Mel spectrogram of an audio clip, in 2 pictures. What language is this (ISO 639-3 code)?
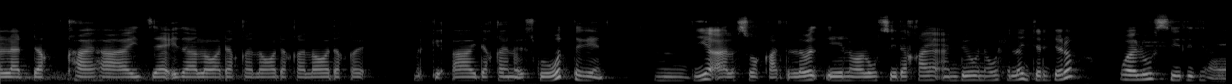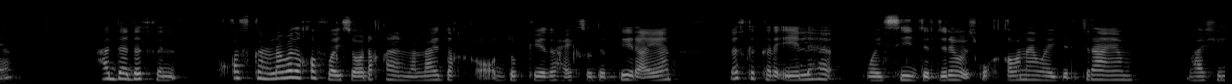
som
